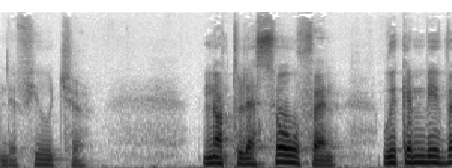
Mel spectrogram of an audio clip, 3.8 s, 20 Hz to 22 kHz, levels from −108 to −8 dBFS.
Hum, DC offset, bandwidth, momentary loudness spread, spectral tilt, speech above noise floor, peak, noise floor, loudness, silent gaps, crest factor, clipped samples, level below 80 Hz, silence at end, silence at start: none; under 0.1%; 14 kHz; 17 LU; -7.5 dB/octave; 31 dB; 0 dBFS; -48 dBFS; -17 LUFS; none; 18 dB; under 0.1%; -46 dBFS; 0 s; 0 s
